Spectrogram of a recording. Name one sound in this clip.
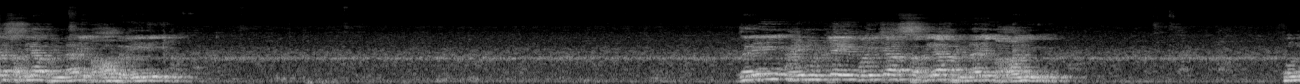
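A man speaks into a microphone over loudspeakers, in an echoing hall, pausing between phrases.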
